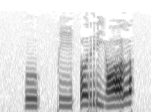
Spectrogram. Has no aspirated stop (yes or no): yes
